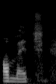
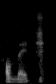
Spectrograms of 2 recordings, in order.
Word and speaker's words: homage: we say we say homage like very not yeah we uh America tends to often follow the French pronunciations okay um but we we just say homage we we anglicize everything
